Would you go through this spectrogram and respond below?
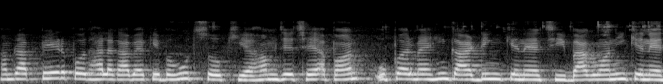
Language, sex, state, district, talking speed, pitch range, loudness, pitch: Maithili, female, Bihar, Purnia, 180 wpm, 225-245 Hz, -9 LUFS, 235 Hz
